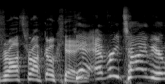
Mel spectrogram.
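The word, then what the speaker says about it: Rothrock: I'm just thinking Cynthia Rossrock is or Rockworth. No, you said it right. It is Rossrock.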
